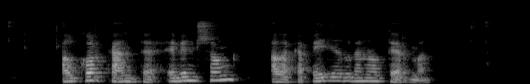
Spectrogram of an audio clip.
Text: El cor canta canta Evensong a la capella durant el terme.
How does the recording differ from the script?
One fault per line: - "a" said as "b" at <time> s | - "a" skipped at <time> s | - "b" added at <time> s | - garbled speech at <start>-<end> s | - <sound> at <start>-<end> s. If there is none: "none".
- "canta" skipped at 1.5 s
